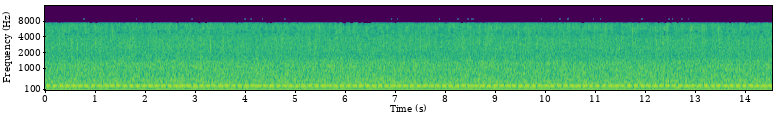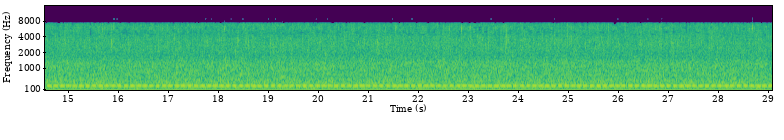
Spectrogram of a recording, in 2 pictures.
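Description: Recorded gentle rain hissing steadily, with a constant humming tone held underneath it, the carrier tone of a binaural-beat track.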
